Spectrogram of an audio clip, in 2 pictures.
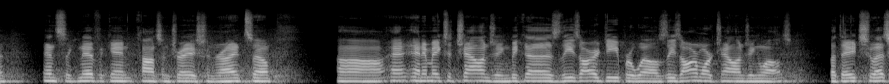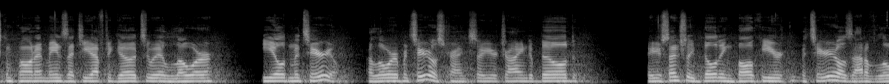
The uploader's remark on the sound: recorded at OTC 2023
